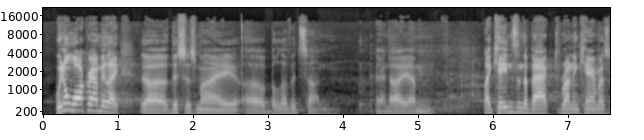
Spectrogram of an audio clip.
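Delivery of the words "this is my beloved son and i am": very slow, stiff, stilted formal delivery. Mocking how people would sound saying it: mock formal speech. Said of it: "it's formal".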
